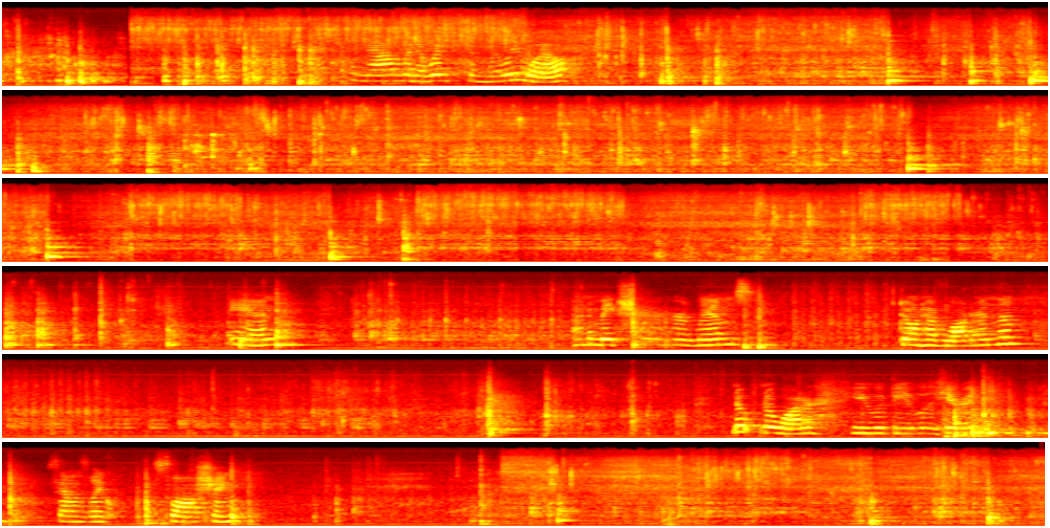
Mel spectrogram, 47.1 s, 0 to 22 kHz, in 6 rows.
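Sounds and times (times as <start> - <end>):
tap running into sink: 0.0 - 24.3, 42.8 - 47.0.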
